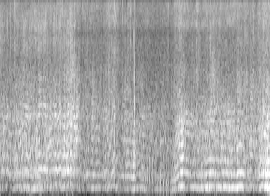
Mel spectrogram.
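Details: Honey bees buzzing inside their hive: a dense, continuous hum with a steady low drone and wavering overtones, swelling and easing slightly, with a few faint clicks and knocks from movement among the combs.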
